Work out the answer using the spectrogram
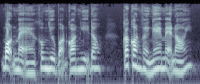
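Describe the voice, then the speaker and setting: A woman's voice: fairly low pitch, a little fast, vocal fry, a little mellow. A woman voicing a defensive middle-aged stepmother in a read-aloud family story.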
